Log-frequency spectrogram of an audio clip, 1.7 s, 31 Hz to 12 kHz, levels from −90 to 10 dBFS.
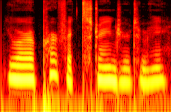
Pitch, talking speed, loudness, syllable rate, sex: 170 Hz, 245 wpm, -14 LUFS, 6.4 syllables/s, female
